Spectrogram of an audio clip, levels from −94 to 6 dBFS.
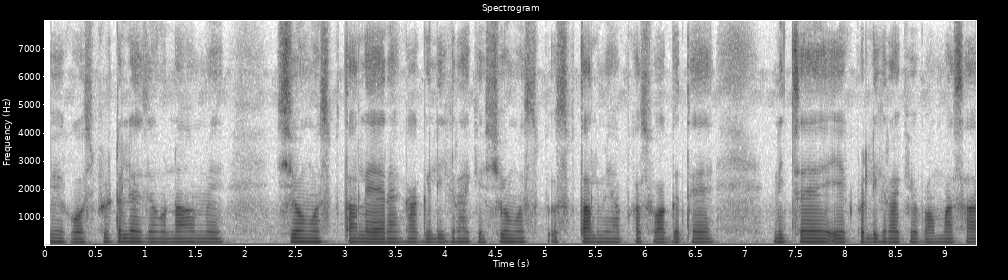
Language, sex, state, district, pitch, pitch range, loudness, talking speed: Hindi, male, Rajasthan, Churu, 125 Hz, 120-125 Hz, -24 LUFS, 160 wpm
